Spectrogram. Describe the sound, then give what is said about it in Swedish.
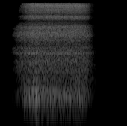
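A deep breath drawn in through the nose during a guided breathing exercise: one smooth, hissing inhale of about a second, heard alone, then silence. “Och ta sedan ett djupt andetag. In genom näsan.”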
